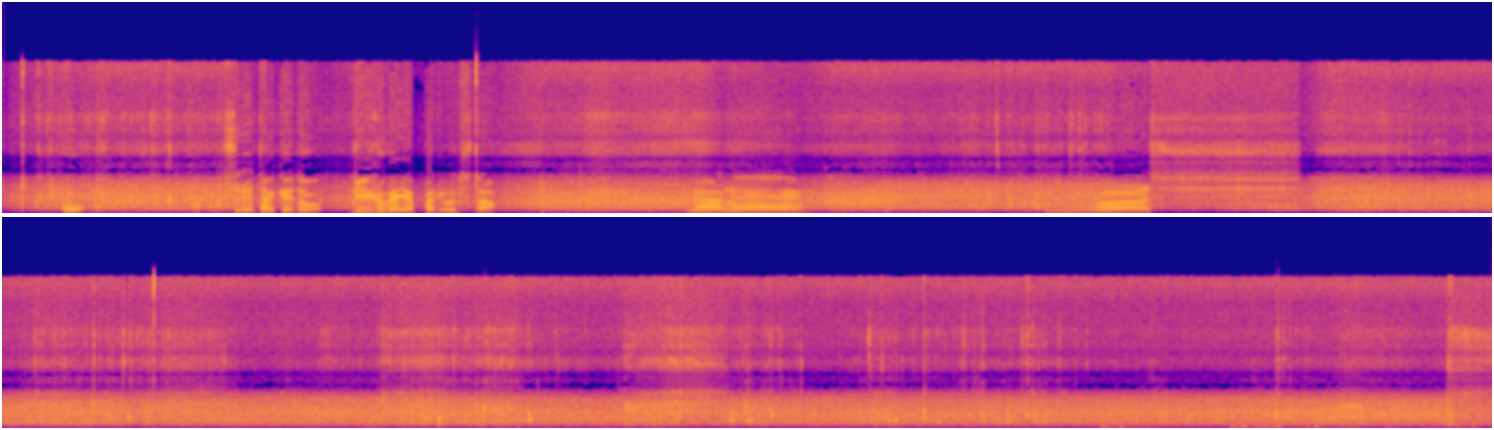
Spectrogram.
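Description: A shallow stream ripples and gurgles steadily over stones.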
